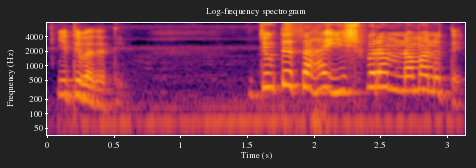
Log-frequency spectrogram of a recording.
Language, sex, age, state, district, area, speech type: Sanskrit, female, 30-45, Telangana, Mahbubnagar, urban, spontaneous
